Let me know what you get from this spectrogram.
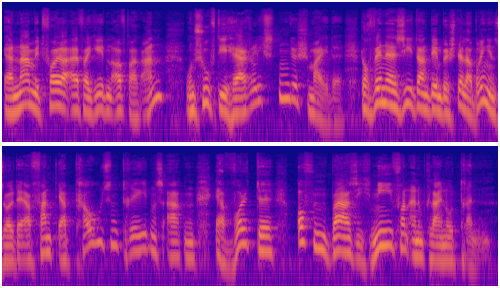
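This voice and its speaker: Sardonic judge, swooping delivery. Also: male voice, medium pitch, sing-song, moderate pace, few pauses, fairly bright tone. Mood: animated, insinuating. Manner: pompous, probing, mocking. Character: shrewd, sardonic male presiding judge of a French tribunal. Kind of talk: 1950s German radio play acting.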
